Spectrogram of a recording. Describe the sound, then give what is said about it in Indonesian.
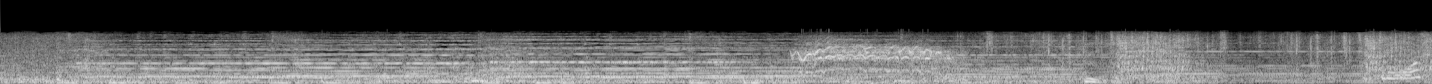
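A horse carrying two riders whinnies loudly and repeatedly while its hooves clip-clop steadily underneath throughout the whole stretch. “Sekarang mereka berdua sudah duduk di atas kuda.”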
